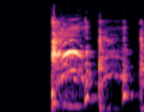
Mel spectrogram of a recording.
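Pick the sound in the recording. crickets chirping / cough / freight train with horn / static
cough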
